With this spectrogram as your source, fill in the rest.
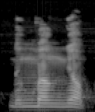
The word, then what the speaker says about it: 늑막염: 폐렴이나 늑막염, 늑막염이 아니라 뭐야? 늑막염. 역시 니은 첨가가 일어나서 늑막염.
